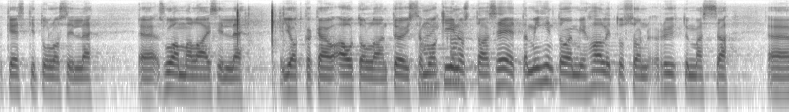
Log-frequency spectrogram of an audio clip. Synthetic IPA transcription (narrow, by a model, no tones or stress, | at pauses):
keskit̪ulosilːe | suɑmɑlɑisilːejot̪kɑkæyʔɑut̪olːɑːnt̪øisːæmuɑkiːnːost̪ɑːseet̪ːæmihint̪oimiːhɑlːit̪usonryht̪ymæsːæ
